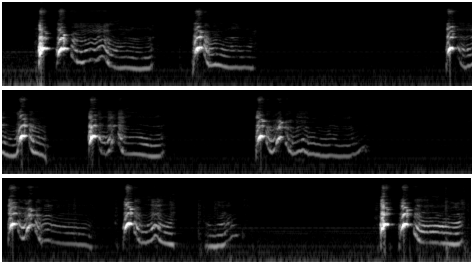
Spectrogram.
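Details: A Miniature Schnauzer barks in sharp bursts, often doubled, with short pauses between them, seemingly for no reason.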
